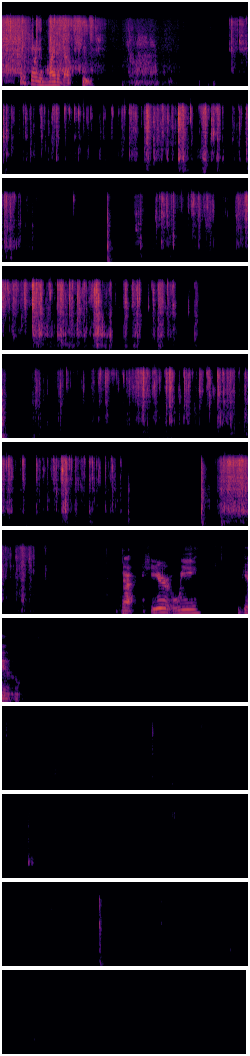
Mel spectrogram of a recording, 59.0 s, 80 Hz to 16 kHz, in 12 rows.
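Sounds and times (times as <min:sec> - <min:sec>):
wrapper being torn and crinkled: 0:00.0 - 0:02.1, 0:04.5 - 0:10.5, 0:12.5 - 0:18.7, 0:20.3 - 0:27.1, 0:28.8 - 0:30.2.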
